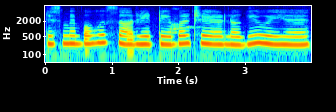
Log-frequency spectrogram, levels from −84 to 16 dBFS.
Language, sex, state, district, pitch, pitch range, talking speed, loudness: Hindi, male, Chhattisgarh, Raipur, 270 Hz, 255-280 Hz, 120 wpm, -13 LUFS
